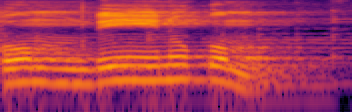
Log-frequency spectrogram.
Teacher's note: Ada mim sukun di situ bertemu dengan huruf dal, yakni izhar syafawi, dibaca tanpa adanya dengungan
